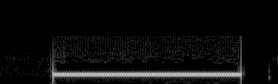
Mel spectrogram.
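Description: A telephone ringing tone while a call is placed: one long, steady, pure tone lasting nearly two seconds, followed by a faint brief click.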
